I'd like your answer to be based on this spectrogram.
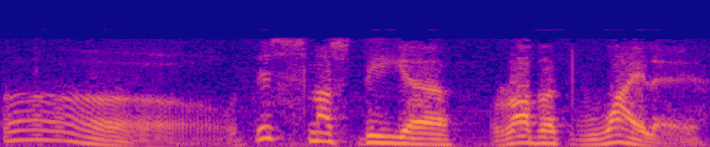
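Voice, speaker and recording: An actor playing a suave, patronising gentleman swindler, mockingly polite, in an old radio drama. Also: mid-range voice, wildly swooping pitch, extremely slow, creaky, breathy edge, full character voice. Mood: amused, taunting. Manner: urbane, drawling endearments, mockingly polite. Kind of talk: 1940s-50s radio drama acting. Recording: tinny, noisy old radio recording.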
